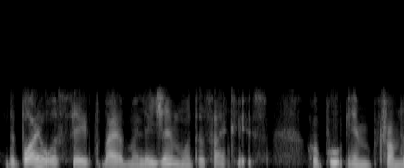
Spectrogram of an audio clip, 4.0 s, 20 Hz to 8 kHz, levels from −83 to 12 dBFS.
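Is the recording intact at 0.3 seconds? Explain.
No. At 0.3 s, as throughout, the speech sounds thin, boxed-in and plainly rough and synthetic, with nothing above 3.7 kHz. This is G.729 codec damage: the speech is rebuilt from a vocal tract filter, pitch predictor and sparse pulses, consistent with an 8 kbit/s line.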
